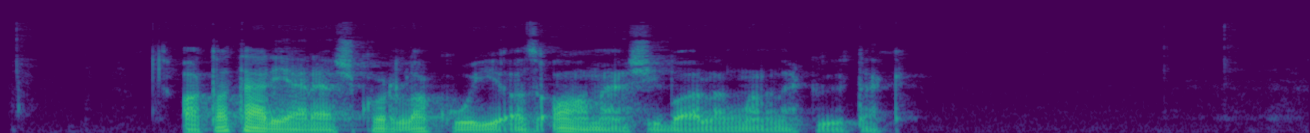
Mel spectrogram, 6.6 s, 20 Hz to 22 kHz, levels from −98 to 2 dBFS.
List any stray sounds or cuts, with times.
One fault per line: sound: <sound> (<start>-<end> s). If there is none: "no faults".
no faults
